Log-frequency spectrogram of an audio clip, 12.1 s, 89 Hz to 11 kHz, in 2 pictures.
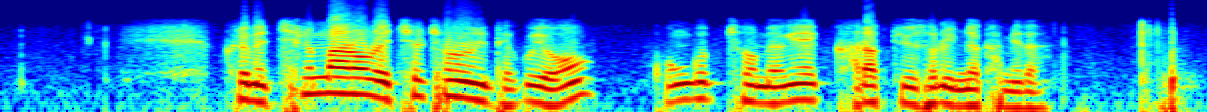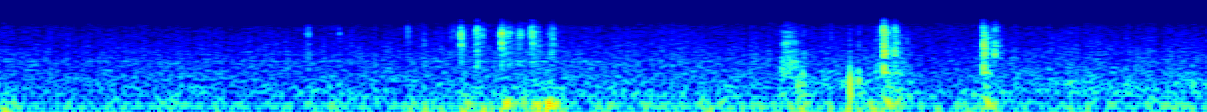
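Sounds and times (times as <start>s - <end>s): computer keyboard typing: 7.6s - 8.9s, 10.4s - 11.1s.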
